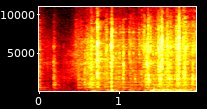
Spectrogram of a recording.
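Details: Rat rod small single-cylinder restarted on choke after new gas tank fitted, small leak at tank's top noted: a few ragged pulses, then catches and settles into quicker, steadier chug; normal start.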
